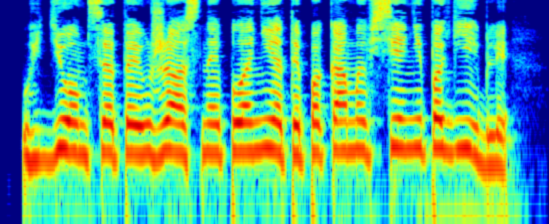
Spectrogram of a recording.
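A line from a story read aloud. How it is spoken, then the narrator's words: Sobbing. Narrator (Russian): рыдала она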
